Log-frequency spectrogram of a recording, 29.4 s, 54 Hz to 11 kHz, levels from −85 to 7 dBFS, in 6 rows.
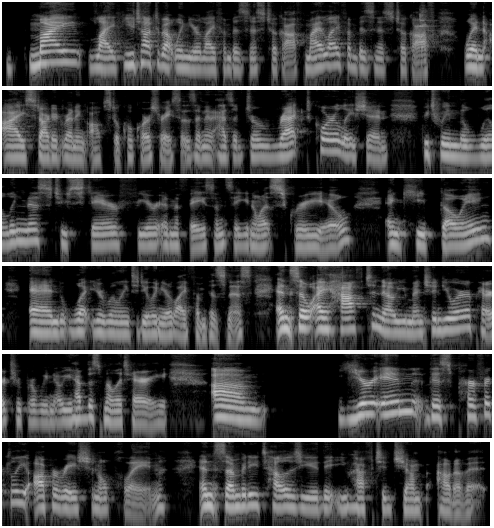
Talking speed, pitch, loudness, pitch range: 200 wpm, 165 Hz, -25 LUFS, 155-195 Hz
